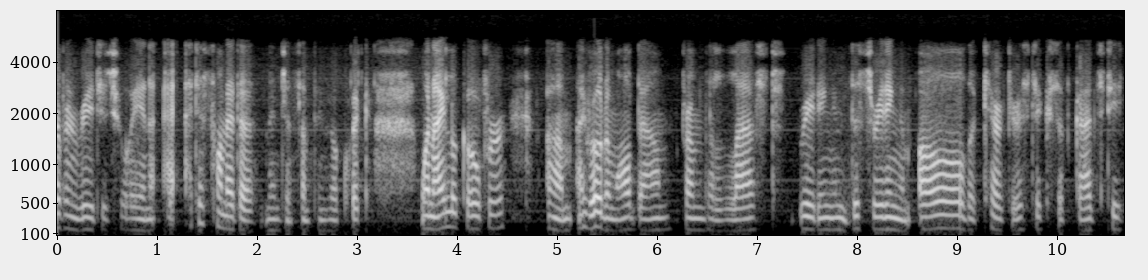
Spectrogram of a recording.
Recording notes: ACIM Daily TEXT Conference Call.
